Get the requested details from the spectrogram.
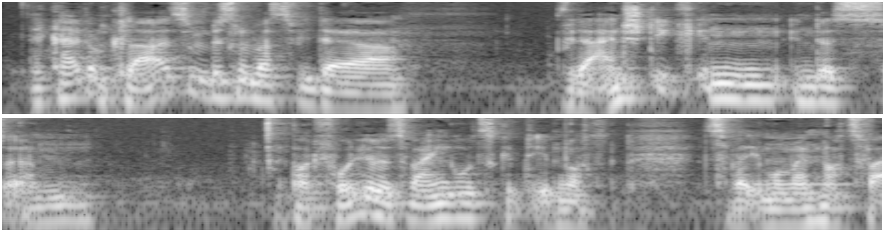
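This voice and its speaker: A man's very deep, low voice at a moderate pace with long, frequent pauses, audible room echo, and noticeable background noise. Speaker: wine podcast host. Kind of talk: solo wine review monologue. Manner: hesitant with frequent fillers.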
